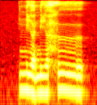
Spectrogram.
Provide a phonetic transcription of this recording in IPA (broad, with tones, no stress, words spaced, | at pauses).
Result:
ni˧˩ə̯ni˩ə̯hɯː˥˨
